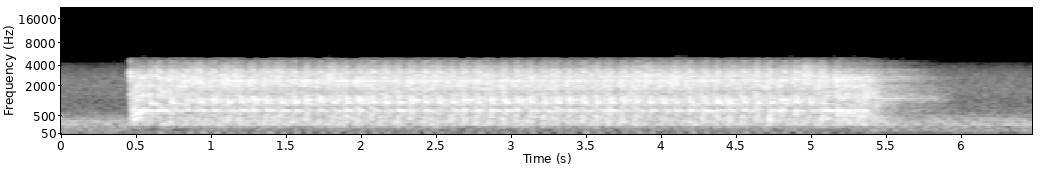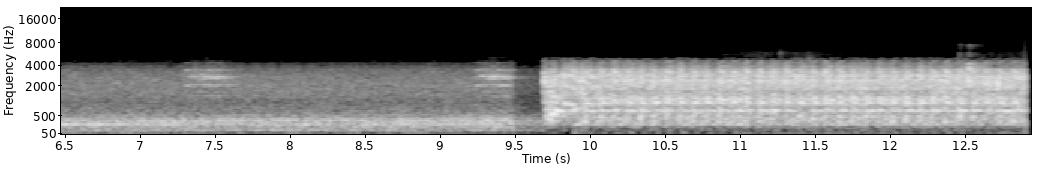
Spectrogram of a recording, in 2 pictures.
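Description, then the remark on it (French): A small scooter engine cranks and whirs in two loud, sustained bursts separated by a quieter sputtering pause, straining to catch but failing to start in the cold. “Voilà, avec ce froid, il démarre pas.”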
